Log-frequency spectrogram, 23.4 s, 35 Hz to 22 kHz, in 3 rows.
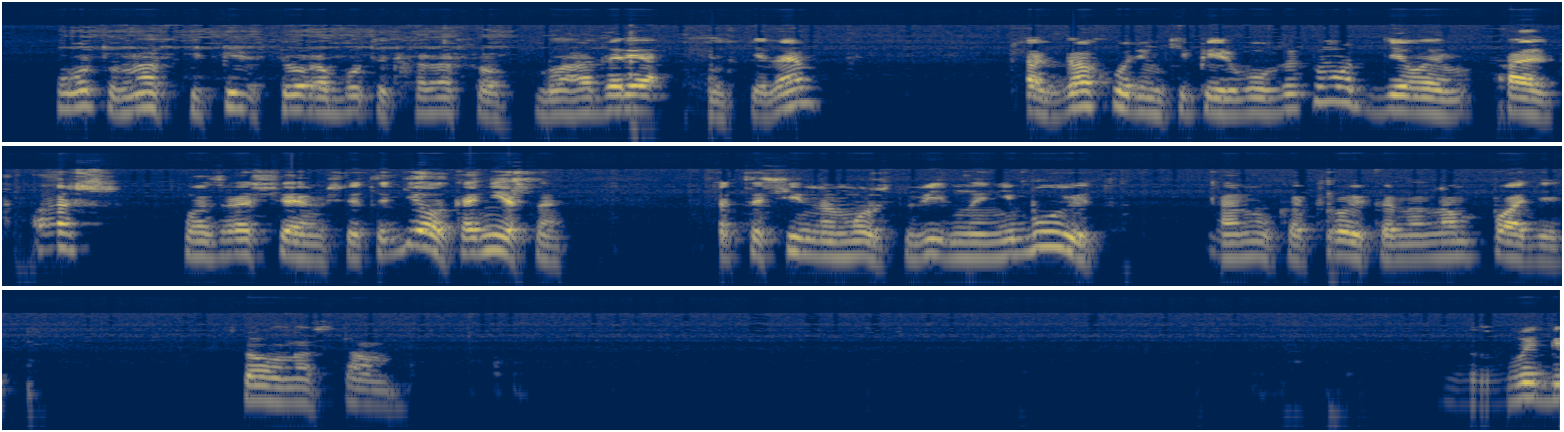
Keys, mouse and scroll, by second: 3.7 ctrl+z, 6.1 click, 8.1 alt+h, 9.7-10.3 middle drag, 10.9 shift+middle click, 12.8 middle click, 13.4 click, 17.3-18.2 drag, 19.9 click, 20.8-23.3 drag.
